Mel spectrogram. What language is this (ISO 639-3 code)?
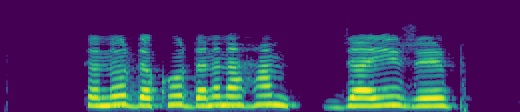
pus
